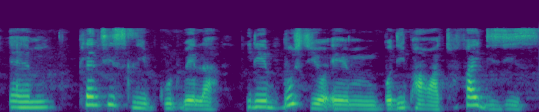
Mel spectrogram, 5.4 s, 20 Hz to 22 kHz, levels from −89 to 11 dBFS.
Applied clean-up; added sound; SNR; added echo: none; none; none; none.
